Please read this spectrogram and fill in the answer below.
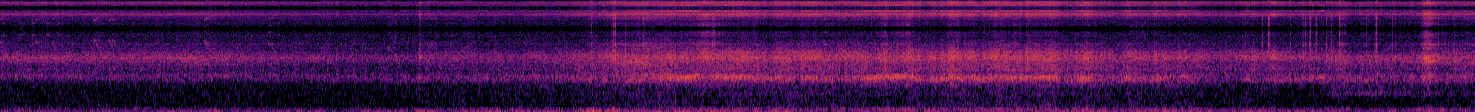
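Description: Wind and road noise on the microphone of a camera riding on a moving bike: a steady low rumble with a rushing hiss, which gets fuller about twelve seconds in.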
